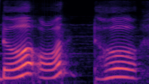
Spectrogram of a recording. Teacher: तो देखिए इनका जो उच्चारण स्थान क्या है, मूर्धा, क्योंकि जीभ जो है वो क्या करती है, पहले ऊपर मूर्धा को टच करती है और झटके से नीचे आती है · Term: उत्क्षिप्त व्यंजन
